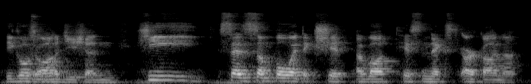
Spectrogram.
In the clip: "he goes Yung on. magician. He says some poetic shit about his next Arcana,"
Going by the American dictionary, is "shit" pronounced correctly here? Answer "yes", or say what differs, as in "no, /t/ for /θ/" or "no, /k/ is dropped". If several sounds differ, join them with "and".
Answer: yes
